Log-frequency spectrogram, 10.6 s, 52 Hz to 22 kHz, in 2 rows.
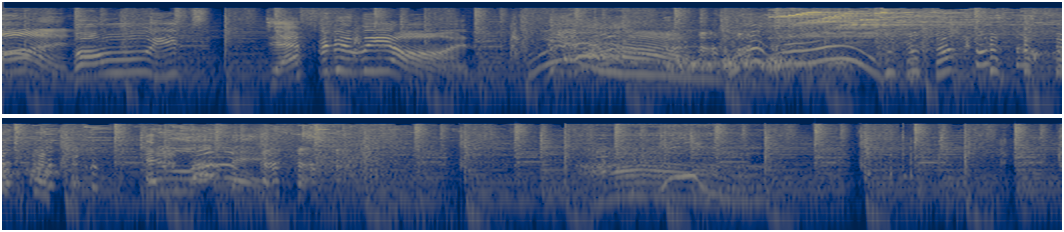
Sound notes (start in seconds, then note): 2.7 cheering; 3.2 laughing; 8.0 gasping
